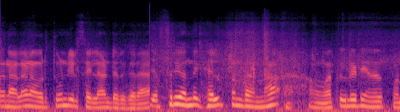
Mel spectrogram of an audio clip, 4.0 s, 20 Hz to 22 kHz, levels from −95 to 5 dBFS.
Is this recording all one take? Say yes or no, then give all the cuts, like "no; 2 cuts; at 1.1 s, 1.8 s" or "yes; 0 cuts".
no; 1 cut; at 1.5 s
